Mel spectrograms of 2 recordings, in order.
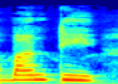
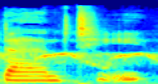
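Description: First: It is said with a Punjabi or Indian accent. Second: It is said carefully, with every sound over-enunciated. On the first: "as you would if you had a Punjabi or Indian accent" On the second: "trying really hard not to do the accent"

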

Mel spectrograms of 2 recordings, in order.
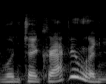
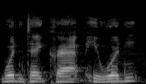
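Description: First: It is said in a Yoda impression. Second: It is said in his normal voice.

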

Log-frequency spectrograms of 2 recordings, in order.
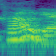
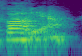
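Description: First: The name is said with an Italian pronunciation. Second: The name is said with an English pronunciation. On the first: The speaker is owning the name's original form. The speaker calls it right. "I need to own the Italian pronunciation" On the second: The speaker is adapting the name to English listeners. The speaker calls it wrong. "for many years, I would say"

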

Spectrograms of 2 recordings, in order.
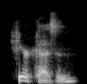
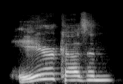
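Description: First: It is said in a plain, ordinary way. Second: It is said as if calling a dog.

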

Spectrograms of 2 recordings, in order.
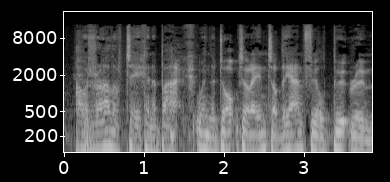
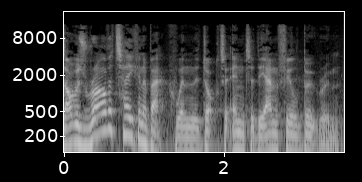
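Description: First: It is read in a Scottish accent. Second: It is read in the speaker's normal accent.

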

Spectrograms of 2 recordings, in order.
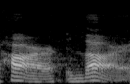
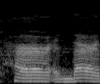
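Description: First: The words have an open 'ah' vowel. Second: The words have their usual 'er' and 'air' vowels. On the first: "they say har and thar" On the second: "instead of saying, like, her and there"

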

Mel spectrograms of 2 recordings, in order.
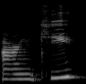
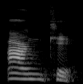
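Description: First: The word ends with an i vowel. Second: The word ends with a closed e vowel. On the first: The speaker calls it wrong. "So it's not anchi" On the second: The speaker calls it right. "it is always anche"

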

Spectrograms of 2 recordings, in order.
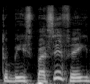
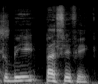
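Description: First: The last word begins with an sp sound. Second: The last word begins with a p sound. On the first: The speaker calls it right. "instead of saying to be specific" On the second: The speaker calls it wrong. "they say to be pacific"

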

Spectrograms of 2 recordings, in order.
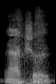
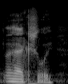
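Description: First: The word is said plainly, without emphasis. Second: The word is said with strong emphasis.

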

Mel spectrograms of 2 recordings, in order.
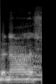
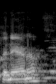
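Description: First: Banana is said with an Australian accent. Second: Banana is said with an American accent. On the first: "instead of saying banana" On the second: "she says banana"

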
